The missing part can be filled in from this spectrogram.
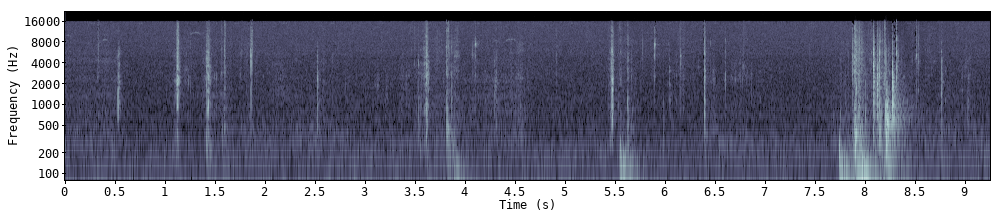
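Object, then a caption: Soap bar cut with a steel blade. A small solid blue bar of soap is held in the fingers and shaved with the steel knife blade of a multitool, peeling off thin flakes. Short, sharp scraping clicks come at irregular intervals against a quiet background. Near the end a longer, louder burst of cutting is heard.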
